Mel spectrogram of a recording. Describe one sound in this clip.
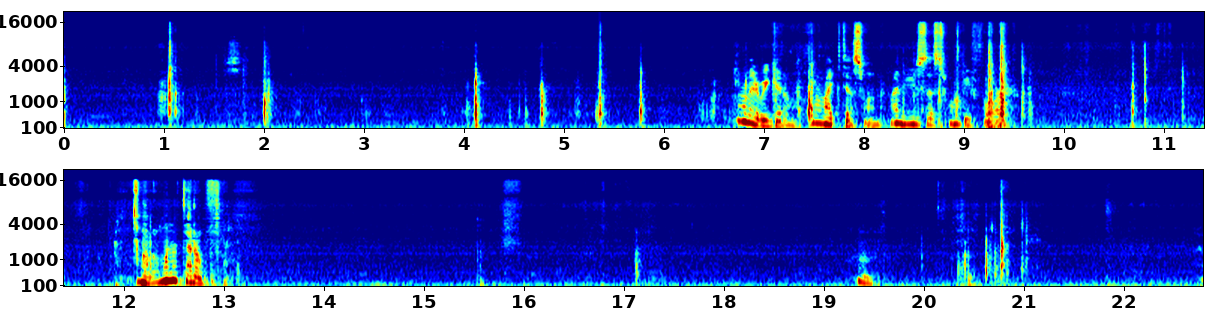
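A plastic case clicks and knocks against a table.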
